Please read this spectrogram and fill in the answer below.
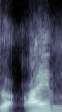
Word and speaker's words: Ayn: uh my favorite summary is Ayn rhymes with mine.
